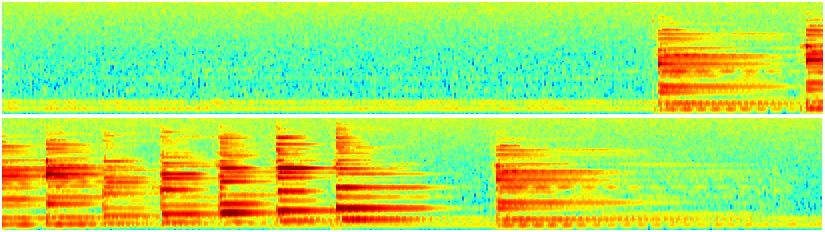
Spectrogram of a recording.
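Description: GarageBand's Grand Piano sound, played on the iPad's on-screen keyboard in E minor scale mode. After about three seconds of near silence with a faint hum, a chord is struck, then a quick rising run of single notes, then a last note held and dying away near the end.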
